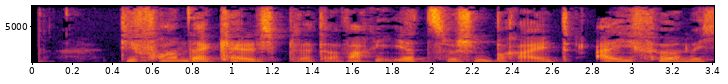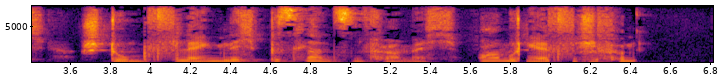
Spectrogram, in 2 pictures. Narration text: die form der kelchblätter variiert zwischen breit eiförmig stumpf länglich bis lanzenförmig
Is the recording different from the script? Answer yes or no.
yes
